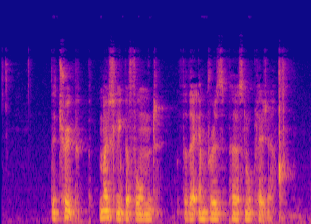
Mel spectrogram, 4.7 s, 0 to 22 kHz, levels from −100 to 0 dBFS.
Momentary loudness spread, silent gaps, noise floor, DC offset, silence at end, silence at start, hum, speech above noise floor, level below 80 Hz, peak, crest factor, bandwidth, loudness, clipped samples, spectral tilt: 16 LU; none; -62 dBFS; under 0.1%; 0.35 s; 0.75 s; none; 41 dB; -48 dBFS; -4 dBFS; 18 dB; 9 kHz; -23 LUFS; under 0.1%; -6.5 dB/octave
